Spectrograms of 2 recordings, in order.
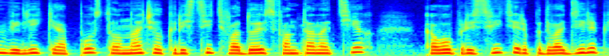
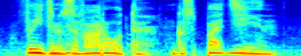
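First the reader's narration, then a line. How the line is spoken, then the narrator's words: Whispered. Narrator (Russian): шепнул Хилон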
